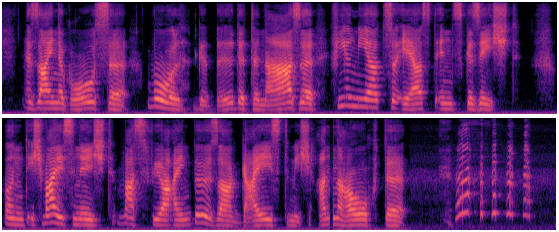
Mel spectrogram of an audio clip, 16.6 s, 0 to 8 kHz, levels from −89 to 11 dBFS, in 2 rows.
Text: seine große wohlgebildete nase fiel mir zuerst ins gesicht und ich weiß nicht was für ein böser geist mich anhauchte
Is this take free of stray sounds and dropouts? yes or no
no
